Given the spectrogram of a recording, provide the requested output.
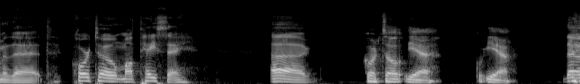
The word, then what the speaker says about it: Corto Maltese: you would label them but that's how he pronounced it corto maltese i was like well that is how you would pronounce it but anyway but most people call it quarto maltese uh which is a made-up place but um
